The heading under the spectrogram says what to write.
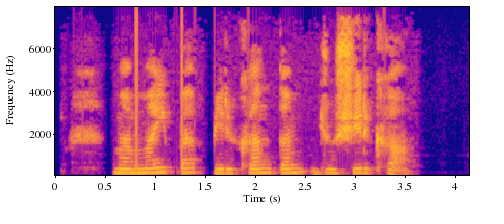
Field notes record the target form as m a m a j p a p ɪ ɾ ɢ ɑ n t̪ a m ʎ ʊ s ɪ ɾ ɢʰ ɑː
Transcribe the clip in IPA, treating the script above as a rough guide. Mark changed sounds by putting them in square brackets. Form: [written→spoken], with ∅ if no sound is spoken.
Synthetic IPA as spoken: m a m a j p a p ɪ ɾ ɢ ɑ n t̪ a m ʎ ʊ [s→ʃ] ɪ ɾ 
